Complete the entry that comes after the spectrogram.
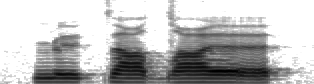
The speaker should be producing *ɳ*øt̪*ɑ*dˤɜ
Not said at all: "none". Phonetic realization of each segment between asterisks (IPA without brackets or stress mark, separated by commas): ɳ, a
